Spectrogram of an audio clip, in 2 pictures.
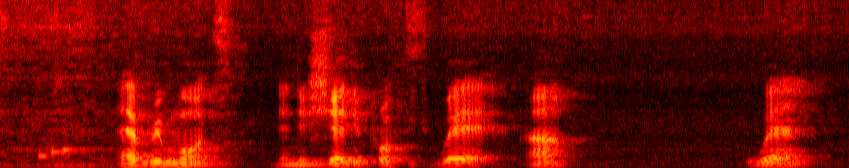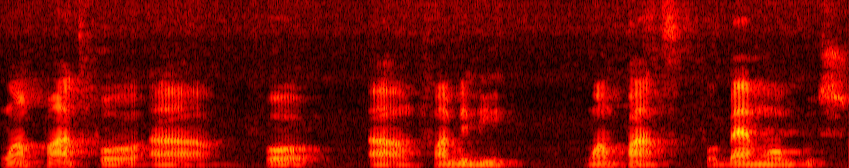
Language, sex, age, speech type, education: Nigerian Pidgin, male, 30-45, spontaneous, tertiary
